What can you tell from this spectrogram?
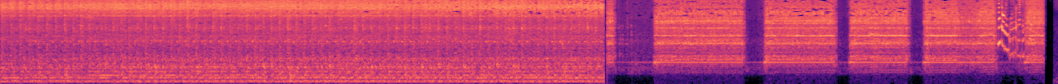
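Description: Electric sewing machine stitching steadily through thick layers of shirt fabric. About six seconds in it changes to a thinner, higher sound in short runs with brief stops.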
